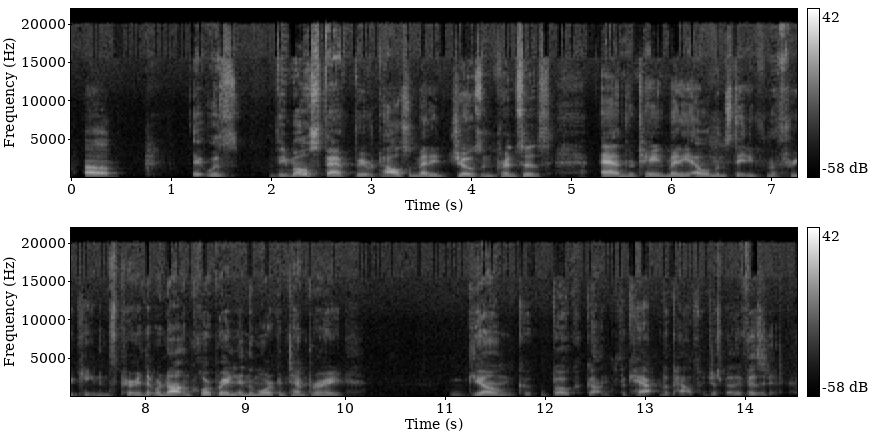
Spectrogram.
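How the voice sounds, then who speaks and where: Recorded very cleanly against a silent background, a man with an American accent speaks at a medium pitch with ordinary pitch variation and big swings in loudness. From United States. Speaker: presenter. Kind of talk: presentation. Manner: halting, with fillers and restarts.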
